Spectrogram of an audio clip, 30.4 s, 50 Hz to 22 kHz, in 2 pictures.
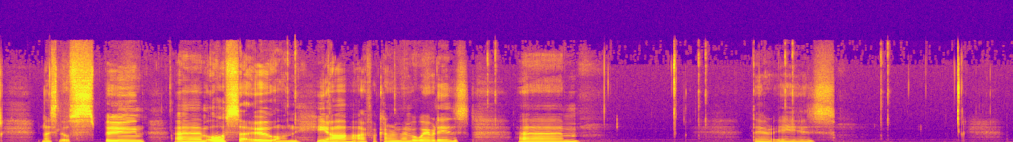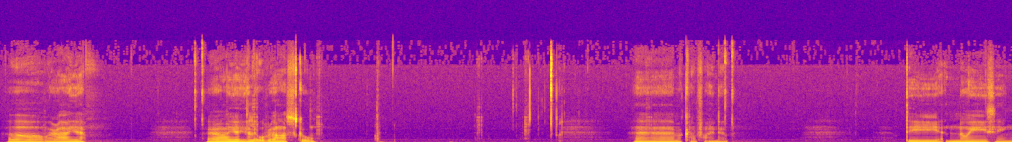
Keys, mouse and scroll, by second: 4.2 click, 7.2 click, 10.4 click, 11.7 click, 13.1 click, 18.1 click, 18.9 scroll down 1, 18.9-19.9 scroll down 1, 19.9-21.1 scroll down 5, 22.3-23.0 scroll up 1, 23.0-24.8 scroll down 1, 24.8-25.3 scroll down 1, 26.0 click.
